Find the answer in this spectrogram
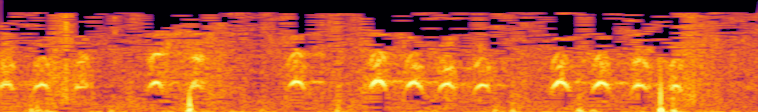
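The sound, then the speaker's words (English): A dog barks in a steady run of short, yappy bursts mixed with high whimpering yips, moderately loud, with a few sharp knocks in between. “This is really scary, dog.”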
